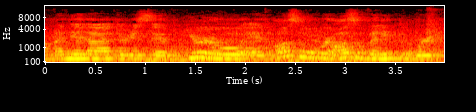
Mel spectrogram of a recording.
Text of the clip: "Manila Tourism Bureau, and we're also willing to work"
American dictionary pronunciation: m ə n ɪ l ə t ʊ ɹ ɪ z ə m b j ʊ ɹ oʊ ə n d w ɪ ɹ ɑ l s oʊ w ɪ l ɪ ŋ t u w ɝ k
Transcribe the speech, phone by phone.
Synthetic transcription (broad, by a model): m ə n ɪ l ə t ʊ ɹ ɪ s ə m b j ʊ ɹ oʊ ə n d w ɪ ɹ ɑ l s oʊ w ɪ l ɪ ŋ t u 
